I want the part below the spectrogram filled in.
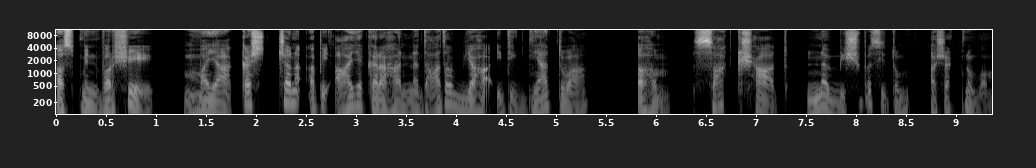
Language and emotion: Sanskrit, surprised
